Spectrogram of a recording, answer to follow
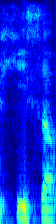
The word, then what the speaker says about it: Giza: Estas son las grandes pirámides de Giza, o Gizeh, como lo quieras pronunciar, y es que cuando uno piensa en la civilización de Egipto, uno piensa en las pirámides.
